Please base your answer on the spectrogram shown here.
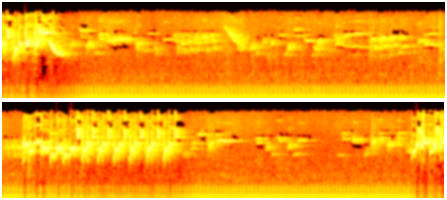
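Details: Wild European goldfinch, newly caught, described as singing without faults: three bursts of fast, jingling, high-pitched twittering separated by quiet spells with sparse faint chips, a low mains hum throughout.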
